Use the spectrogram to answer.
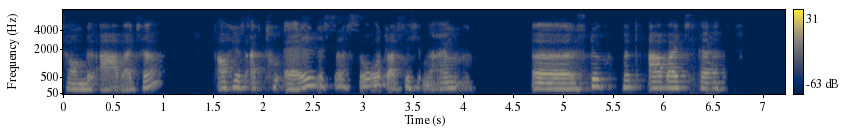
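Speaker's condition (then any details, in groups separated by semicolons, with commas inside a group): Down syndrome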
